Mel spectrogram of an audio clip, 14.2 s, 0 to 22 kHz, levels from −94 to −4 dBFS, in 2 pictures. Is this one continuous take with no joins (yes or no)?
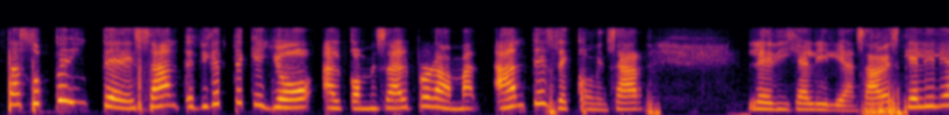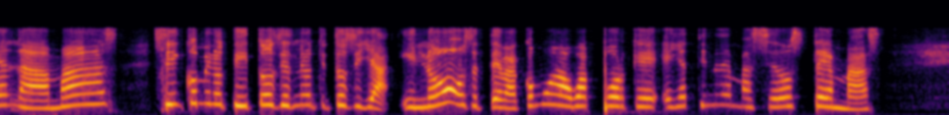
yes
